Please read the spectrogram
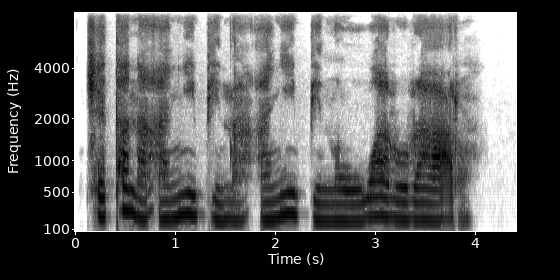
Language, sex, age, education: Igbo, female, 15-29, tertiary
